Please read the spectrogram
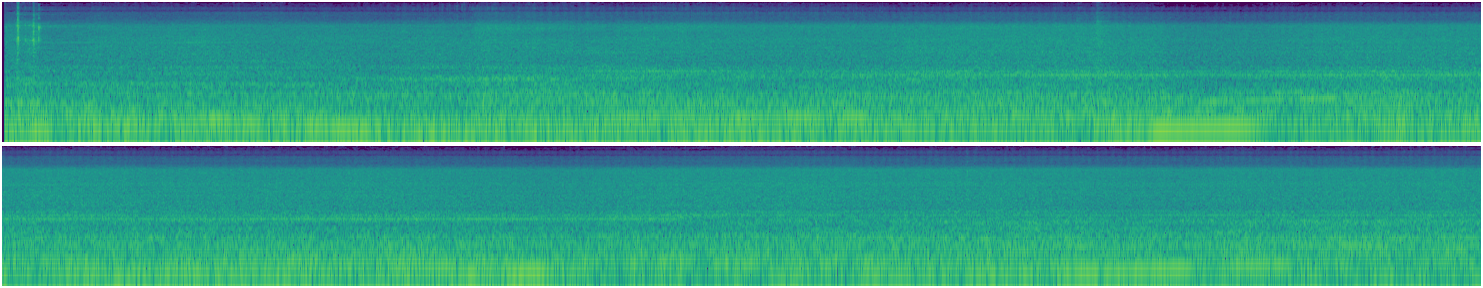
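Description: Steady low rumble of road traffic on an outdoor petrol station forecourt. A faint steady whine comes in about ten seconds in and stops about twenty-one seconds in.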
